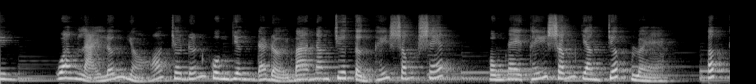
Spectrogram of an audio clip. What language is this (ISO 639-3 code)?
vie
